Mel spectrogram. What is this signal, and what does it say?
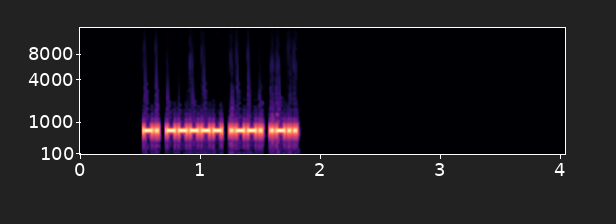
Morse code, heard as a keyed tone, about 48 wpm, 700 Hz. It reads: N0PL
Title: USA Call Signs - 4 Characters - Repeated 2x - 50wpm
